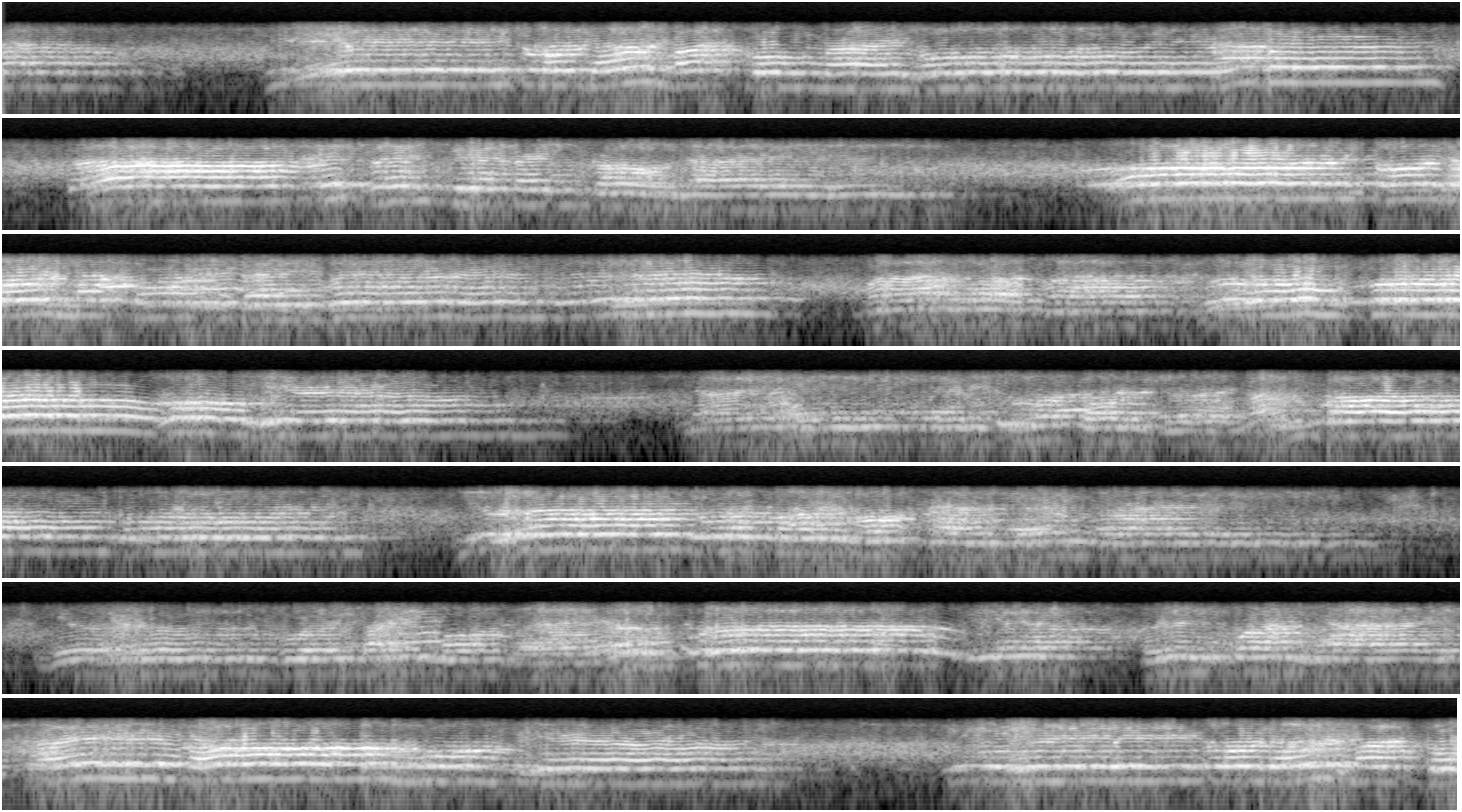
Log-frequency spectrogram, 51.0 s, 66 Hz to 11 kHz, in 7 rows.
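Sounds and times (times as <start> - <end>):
group singing a slow hymn: 0.0 - 51.0.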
